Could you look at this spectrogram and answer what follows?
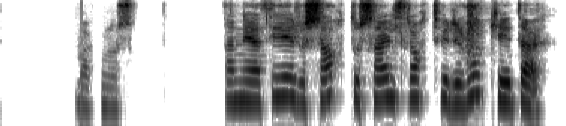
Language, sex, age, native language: Icelandic, female, 40-49, Icelandic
